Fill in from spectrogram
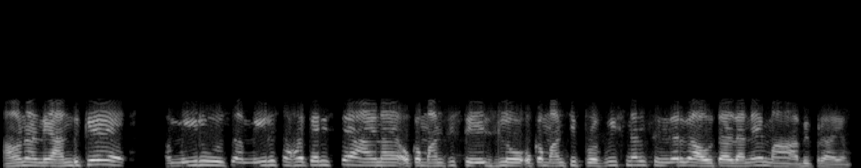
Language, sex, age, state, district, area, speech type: Telugu, female, 18-30, Telangana, Hyderabad, rural, conversation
